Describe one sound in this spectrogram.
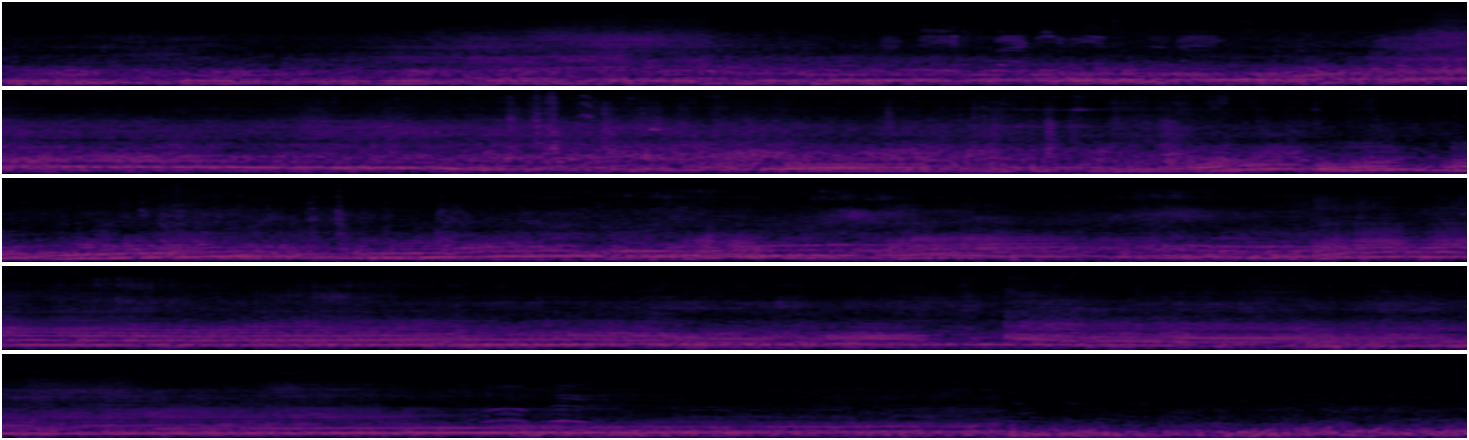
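Race car engines rev up and down through the gears.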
